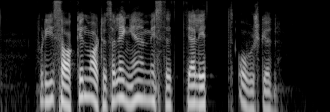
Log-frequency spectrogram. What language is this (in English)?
Norwegian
